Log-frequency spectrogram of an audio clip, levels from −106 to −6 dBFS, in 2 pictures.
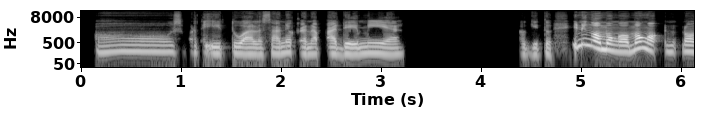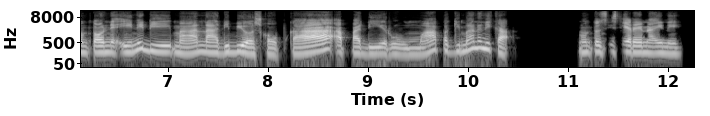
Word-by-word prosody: Oh, 190 Hz, +1 st, -8 dB
seperti 180 Hz, 0 st, -15 dB, 0.2 s
itu 160 Hz, -, -12 dB
alasannya 150 Hz, +3 st, -5 dB
karena 150 Hz, -1 st, -4 dB
pandemi 150 Hz, +1 st, -2 dB, 0.2 s
ya. 145 Hz, +1 st, -6 dB, 1.2 s
Oh -, -, -14 dB
gitu, -, -, -10 dB, 0.3 s
ini 360 Hz, +3 st, +1 dB
ngomong-ngomong 230 Hz, -, +7 dB
wak 205 Hz, -, +3 dB
e -, -, -10 dB
nontonnya 175 Hz, -2 st, +1 dB
ini 195 Hz, +8 st, -3 dB
di 200 Hz, -, -4 dB, 0.2 s
mana, 165 Hz, +4 st, 0 dB
di 180 Hz, -, -4 dB
bioskop 150 Hz, -6 st, -2 dB
kah, 165 Hz, +7 st, +8 dB
apa 165 Hz, -2 st, -1 dB
di 150 Hz, -, -7 dB, 0.2 s
rumah, 140 Hz, 0 st, -6 dB
apa -, -, -5 dB
gimana 225 Hz, +9 st, -4 dB
nih 245 Hz, -, -4 dB
Kak, -, -, +1 dB, 0.7 s
nonton 180 Hz, +1 st, -5 dB
Si -, -, -23 dB
Sherina 175 Hz, -3 st, 0 dB
ini? 155 Hz, -2 st, -7 dB
175 Hz, 150 wpm, -24 LUFS, 150-190 Hz, 1.2 s, kah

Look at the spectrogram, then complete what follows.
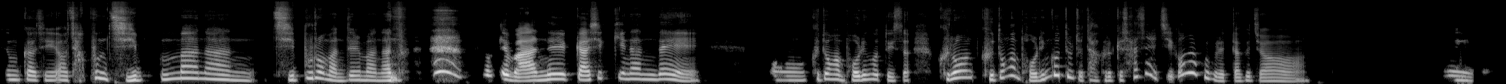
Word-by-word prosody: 지금까지 205 Hz, -3 st, -2 dB
'어 195 Hz, -1 st, 0 dB
작품집만한 230 Hz, -, 0 dB, 0.2 s
집으로 280 Hz, +8 st, 0 dB
만들 200 Hz, 0 st, 0 dB
만한 180 Hz, -2 st, +3 dB, 0.9 s
그렇게 215 Hz, +1 st, +5 dB
많을까?' 210 Hz, +6 st, +6 dB
싶긴 275 Hz, 0 st, -4 dB
한데 230 Hz, -7 st, +1 dB, 0.7 s
어 195 Hz, -1 st, -5 dB
그동안 230 Hz, +1 st, -1 dB
버린 195 Hz, +3 st, +3 dB
것도 230 Hz, -4 st, -3 dB
있어요. 180 Hz, +1 st, -6 dB, 0.3 s
그런 305 Hz, +6 st, +2 dB
그동안 310 Hz, -, -2 dB
버린 175 Hz, -, -1 dB
것들도 390 Hz, -6 st, 0 dB
다 190 Hz, -3 st, -9 dB
그렇게 180 Hz, +2 st, -7 dB
사진을 365 Hz, -, -6 dB
찍어 -, -, -7 dB
놓을 -, -, +1 dB
걸 295 Hz, -4 st, -3 dB
그랬다, 160 Hz, -1 st, -4 dB
그죠? 160 Hz, -3 st, -6 dB, 1.4 s
네. 200 Hz, -, -5 dB
210 Hz, 265 characters per minute, -20 LUFS, 185-255 Hz, 1.4 s, 많을까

